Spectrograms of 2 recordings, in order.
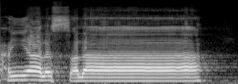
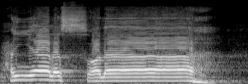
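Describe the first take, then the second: First: Salah ends without any final h sound. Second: Salah ends with an audible h sound. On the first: The word does not mean the prayer. The speaker calls it wrong. "If you just leave it" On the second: The word means the prayer. The speaker calls it right. "Ha needs to come out"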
